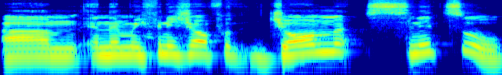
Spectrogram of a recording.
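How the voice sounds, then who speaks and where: A man talks with an Australian accent and ordinary pitch variation. The recording is very clean, with a silent background. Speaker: horse racing podcast host. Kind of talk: casual chat. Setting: studio.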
